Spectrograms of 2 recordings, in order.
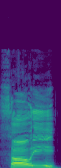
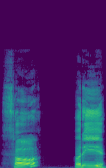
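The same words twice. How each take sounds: First: सौरी as one drawn-out word; syllables joined. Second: सौरी split into सौ, long pause, री; syllable by syllable. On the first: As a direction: blend सौ and री without a pause. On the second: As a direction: stretch सौ upward, pause, then a falling री. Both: Shown as a demonstration. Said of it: "तो मिलके बन जाएगा".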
